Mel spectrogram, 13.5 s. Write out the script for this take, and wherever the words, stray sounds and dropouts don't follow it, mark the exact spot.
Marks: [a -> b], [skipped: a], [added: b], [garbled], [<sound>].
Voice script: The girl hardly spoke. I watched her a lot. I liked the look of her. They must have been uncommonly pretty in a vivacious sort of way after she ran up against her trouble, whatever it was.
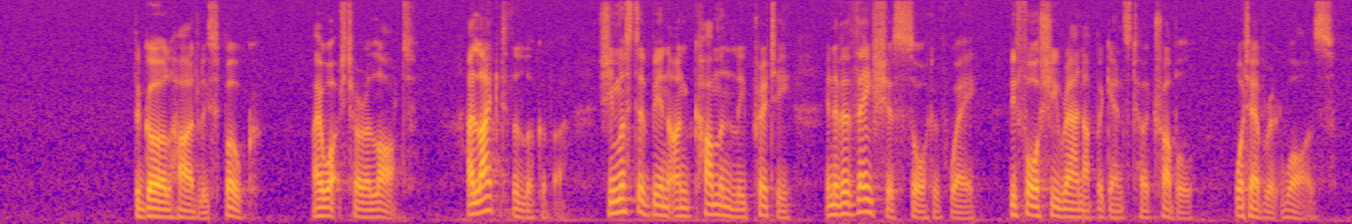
The girl hardly spoke. I watched her a lot. I liked the look of her. [They -> She] must have been uncommonly pretty in a vivacious sort of way [after -> before] she ran up against her trouble, whatever it was.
